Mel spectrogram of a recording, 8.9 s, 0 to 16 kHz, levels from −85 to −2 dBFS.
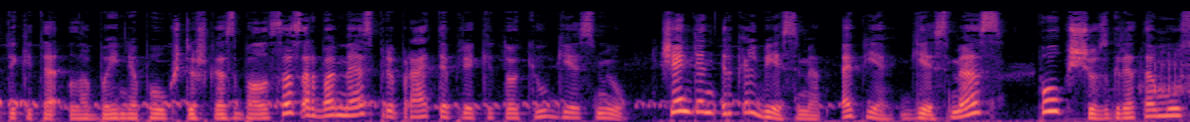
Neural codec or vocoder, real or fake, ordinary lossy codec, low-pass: none; real; MP3, 48 kbps; 14.4 kHz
